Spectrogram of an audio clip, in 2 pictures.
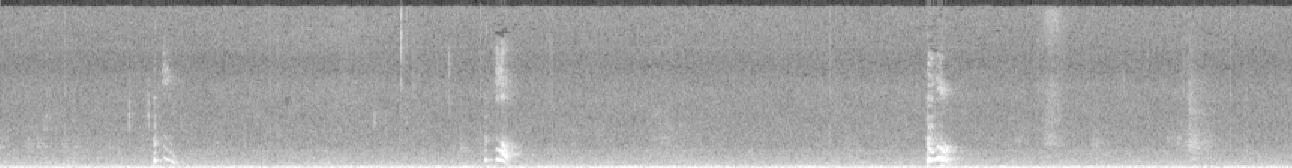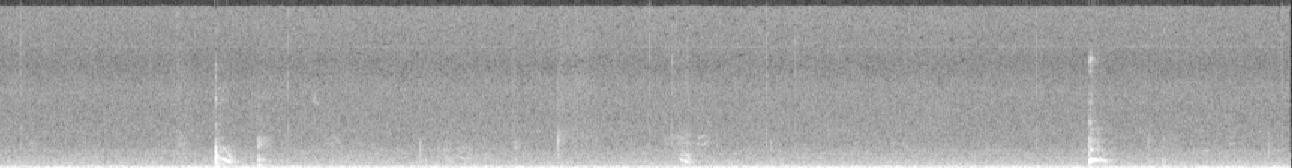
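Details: A person with hiccups: about six brief, sharp hic sounds a few seconds apart over a steady low background hum.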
